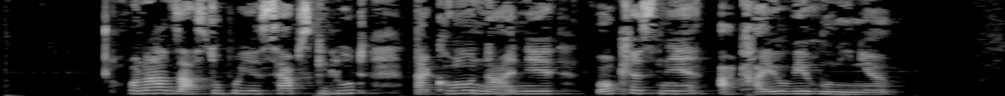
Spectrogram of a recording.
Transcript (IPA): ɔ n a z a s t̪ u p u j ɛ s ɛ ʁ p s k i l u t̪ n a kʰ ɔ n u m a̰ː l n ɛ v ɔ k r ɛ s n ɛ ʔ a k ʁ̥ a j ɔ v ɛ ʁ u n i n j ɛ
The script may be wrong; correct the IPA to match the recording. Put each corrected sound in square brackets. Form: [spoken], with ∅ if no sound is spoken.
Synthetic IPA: ɔ n a z a s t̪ u p u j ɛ s ɛ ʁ p s k i l u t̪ n a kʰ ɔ [m] u [n] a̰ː l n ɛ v ɔ k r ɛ s n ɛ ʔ a k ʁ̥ a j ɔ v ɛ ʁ u n i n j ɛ

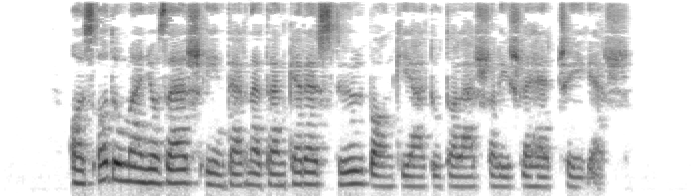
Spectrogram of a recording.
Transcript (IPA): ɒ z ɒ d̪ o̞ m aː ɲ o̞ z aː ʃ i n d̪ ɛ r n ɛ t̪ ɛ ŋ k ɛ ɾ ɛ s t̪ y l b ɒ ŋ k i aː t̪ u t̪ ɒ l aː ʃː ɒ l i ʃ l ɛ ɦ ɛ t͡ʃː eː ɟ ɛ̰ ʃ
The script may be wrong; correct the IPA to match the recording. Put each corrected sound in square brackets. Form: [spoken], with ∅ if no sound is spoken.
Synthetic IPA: ɒ z ɒ d̪ o̞ m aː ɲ o̞ z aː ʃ i n [t̪] ɛ r n ɛ t̪ ɛ ŋ k ɛ ɾ ɛ s t̪ y l b ɒ ŋ k i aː t̪ u t̪ ɒ l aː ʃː ɒ l i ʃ l ɛ ɦ ɛ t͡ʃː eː [ɡ] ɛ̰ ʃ

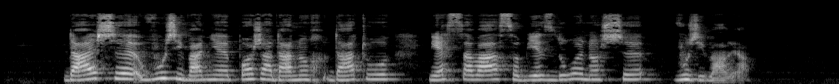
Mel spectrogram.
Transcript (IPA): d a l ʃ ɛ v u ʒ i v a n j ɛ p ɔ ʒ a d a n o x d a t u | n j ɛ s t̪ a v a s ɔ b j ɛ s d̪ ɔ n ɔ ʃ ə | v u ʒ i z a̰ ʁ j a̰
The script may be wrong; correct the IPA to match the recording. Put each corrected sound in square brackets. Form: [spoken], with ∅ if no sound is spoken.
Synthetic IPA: d a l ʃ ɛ v u ʒ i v a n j ɛ p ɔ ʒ a d a n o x d a t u | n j ɛ s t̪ a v a s ɔ b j ɛ [z] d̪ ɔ n ɔ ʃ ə | v u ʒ i [v] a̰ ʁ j a̰

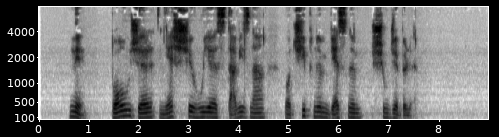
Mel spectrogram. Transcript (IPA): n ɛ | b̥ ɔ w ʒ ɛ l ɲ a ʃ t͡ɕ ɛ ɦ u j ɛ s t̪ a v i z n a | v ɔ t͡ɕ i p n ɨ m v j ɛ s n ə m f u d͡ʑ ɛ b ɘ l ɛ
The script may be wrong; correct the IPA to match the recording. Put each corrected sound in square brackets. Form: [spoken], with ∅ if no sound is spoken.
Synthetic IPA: n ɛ | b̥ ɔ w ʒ ɛ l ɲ [ɛ] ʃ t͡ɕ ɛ ɦ u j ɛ s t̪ a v i z n a | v ɔ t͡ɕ i p n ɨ m v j ɛ s n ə m [ʃ] u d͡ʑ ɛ b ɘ l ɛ

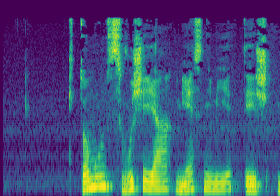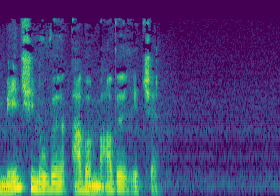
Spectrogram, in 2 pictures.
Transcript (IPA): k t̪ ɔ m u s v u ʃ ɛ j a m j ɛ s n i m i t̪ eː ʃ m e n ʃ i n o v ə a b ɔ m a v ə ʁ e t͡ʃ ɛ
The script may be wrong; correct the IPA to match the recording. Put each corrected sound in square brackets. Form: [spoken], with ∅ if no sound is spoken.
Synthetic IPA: k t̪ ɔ m u s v u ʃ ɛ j a m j ɛ s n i m i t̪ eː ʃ m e n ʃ i n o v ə a b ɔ m a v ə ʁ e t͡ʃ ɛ

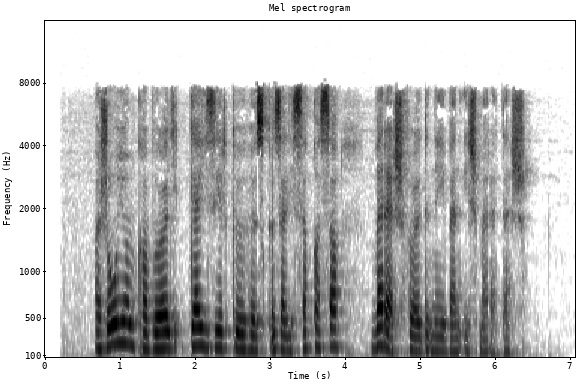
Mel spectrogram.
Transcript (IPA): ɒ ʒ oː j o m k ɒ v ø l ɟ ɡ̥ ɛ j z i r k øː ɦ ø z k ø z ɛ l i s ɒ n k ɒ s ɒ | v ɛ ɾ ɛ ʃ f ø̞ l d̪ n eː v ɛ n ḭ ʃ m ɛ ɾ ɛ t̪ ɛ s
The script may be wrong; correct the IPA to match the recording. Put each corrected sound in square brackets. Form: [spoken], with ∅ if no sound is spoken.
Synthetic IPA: ɒ ʒ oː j o m k ɒ v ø l ɟ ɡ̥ ɛ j z i r k øː ɦ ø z k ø z ɛ l i s ɒ [∅] k ɒ s ɒ | v ɛ ɾ ɛ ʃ f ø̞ l d̪ n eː v ɛ n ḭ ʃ m ɛ ɾ ɛ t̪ ɛ [ʃ]

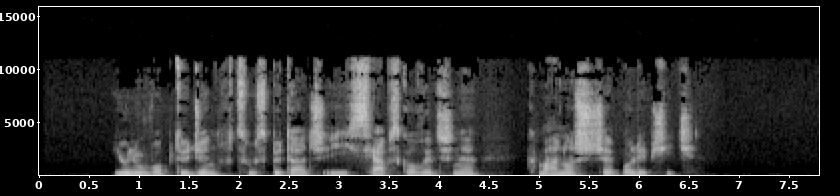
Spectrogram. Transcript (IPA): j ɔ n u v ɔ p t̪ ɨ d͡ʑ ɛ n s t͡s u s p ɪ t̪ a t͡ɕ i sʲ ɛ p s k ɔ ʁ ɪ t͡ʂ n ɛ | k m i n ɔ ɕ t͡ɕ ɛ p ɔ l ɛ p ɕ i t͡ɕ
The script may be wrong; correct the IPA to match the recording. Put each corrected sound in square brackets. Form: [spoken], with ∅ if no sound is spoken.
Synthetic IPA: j [u] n u v ɔ p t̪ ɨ d͡ʑ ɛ n [x] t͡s u s p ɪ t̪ a t͡ɕ i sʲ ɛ p s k ɔ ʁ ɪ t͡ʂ n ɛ | k m [a] n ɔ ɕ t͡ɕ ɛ p ɔ l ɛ p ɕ i t͡ɕ

